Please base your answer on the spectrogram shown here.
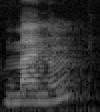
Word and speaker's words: Manon: are yes and so Manon is just like you're saying no but then ma in front of it um but yeah a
